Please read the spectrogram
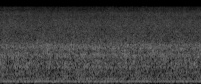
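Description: Fountain jets splashing steadily into a shallow tiled pool, a constant hiss of falling water, with a low steady hum underneath.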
